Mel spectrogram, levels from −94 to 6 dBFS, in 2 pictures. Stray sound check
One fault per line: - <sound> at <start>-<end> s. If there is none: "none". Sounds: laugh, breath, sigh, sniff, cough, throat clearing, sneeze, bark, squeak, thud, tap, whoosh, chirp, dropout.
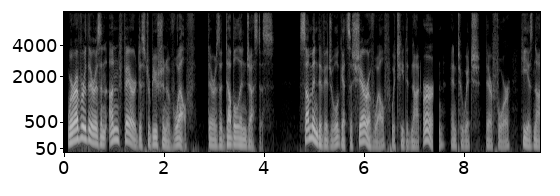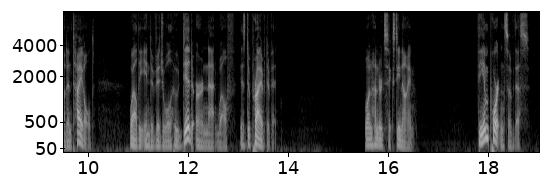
- dropout at 7.4-7.5 s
